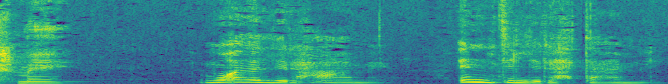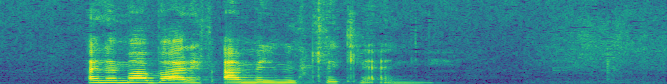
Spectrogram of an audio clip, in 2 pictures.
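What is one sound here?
A young woman answers calmly nearby.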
